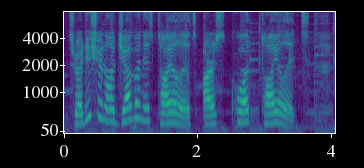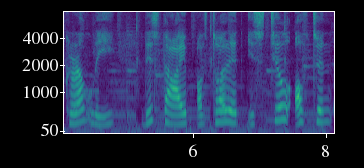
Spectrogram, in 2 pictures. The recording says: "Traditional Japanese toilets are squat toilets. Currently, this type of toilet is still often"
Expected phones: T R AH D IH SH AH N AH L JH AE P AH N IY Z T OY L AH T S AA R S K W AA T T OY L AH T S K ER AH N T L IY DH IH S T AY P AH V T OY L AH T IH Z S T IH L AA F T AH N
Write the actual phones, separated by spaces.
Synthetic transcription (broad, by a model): T R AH D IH SH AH N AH L JH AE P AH N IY S T OY L AH T S AA R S K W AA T T OY L AH T S K ER AH N T L IY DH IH S T AY P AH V T OY L AH T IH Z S T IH L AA F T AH N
